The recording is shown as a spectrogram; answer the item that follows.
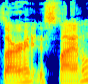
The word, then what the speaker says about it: Zahra Esmail: here today my name as you mentioned and pronounced very well is Zara Ismail my pronouns are she her and hers and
